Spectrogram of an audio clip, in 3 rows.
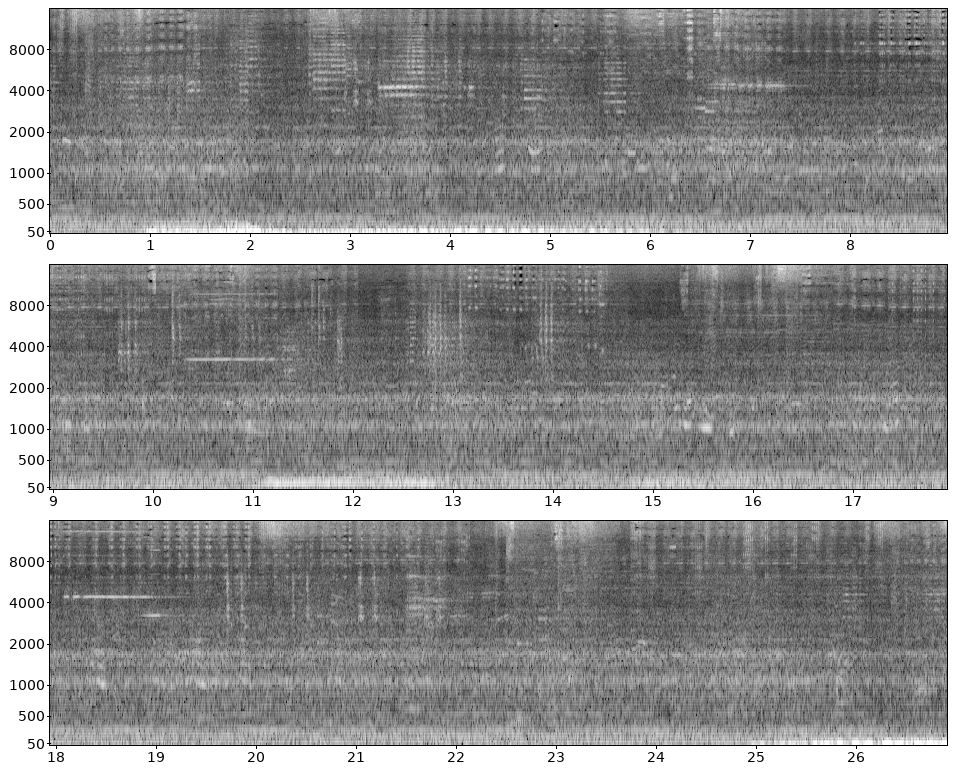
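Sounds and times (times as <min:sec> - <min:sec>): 
ambience: 0:00.4 - 0:16.0, 0:22.1 - 0:26.9.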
